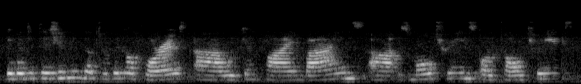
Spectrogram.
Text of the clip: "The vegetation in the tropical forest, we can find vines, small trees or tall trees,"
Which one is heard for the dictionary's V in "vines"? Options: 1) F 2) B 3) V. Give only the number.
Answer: 2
